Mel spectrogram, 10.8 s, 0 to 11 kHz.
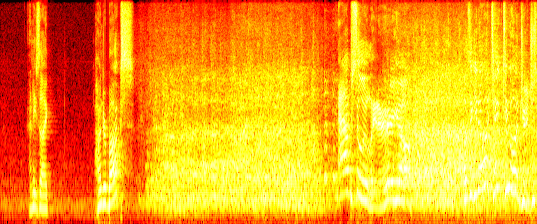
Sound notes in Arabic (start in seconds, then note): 3.0 ضحك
